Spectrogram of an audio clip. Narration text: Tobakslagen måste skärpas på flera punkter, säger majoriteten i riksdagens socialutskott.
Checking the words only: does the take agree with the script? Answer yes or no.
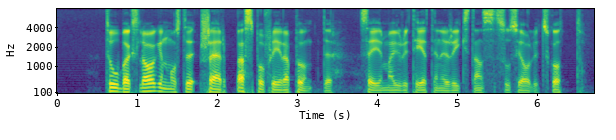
yes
